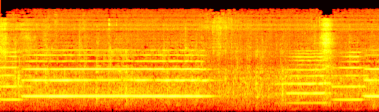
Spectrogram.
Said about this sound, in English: And the taps were played.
